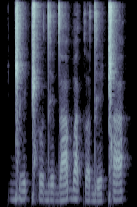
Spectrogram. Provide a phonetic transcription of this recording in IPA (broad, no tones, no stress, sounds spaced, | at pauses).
ɡ͡ǁ e ǁʰ ɵ d e d a b a k ɐ d e ǁ a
